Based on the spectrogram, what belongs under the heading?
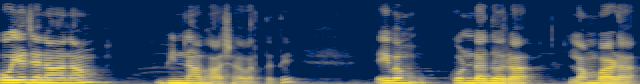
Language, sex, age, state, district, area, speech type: Sanskrit, female, 45-60, Telangana, Bhadradri Kothagudem, urban, spontaneous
